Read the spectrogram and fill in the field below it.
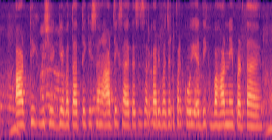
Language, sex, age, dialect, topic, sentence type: Hindi, female, 18-24, Marwari Dhudhari, agriculture, statement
